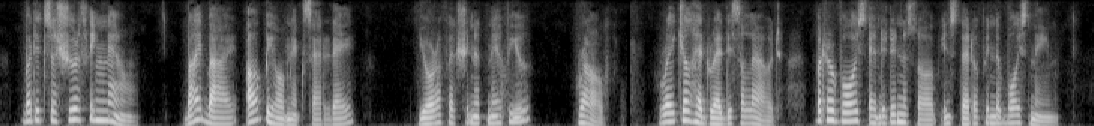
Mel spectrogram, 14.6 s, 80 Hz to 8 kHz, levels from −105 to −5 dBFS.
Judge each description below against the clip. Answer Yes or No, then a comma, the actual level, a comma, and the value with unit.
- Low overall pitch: No, medium, 160 Hz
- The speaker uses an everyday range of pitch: No, wide, 6.9 semitones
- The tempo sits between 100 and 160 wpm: Yes, average, 145 wpm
